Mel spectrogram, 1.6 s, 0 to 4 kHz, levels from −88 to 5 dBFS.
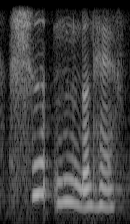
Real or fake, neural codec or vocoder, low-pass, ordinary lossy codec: real; none; 3.6 kHz; none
